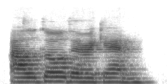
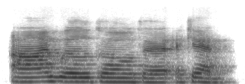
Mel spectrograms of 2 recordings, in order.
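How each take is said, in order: First: 'I will' is shortened and linked into 'I'll'. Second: Both words of 'I will' are said separately. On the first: The speaker calls it right. "linking those sound sounds together" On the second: The speaker calls it wrong. "we won't say"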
